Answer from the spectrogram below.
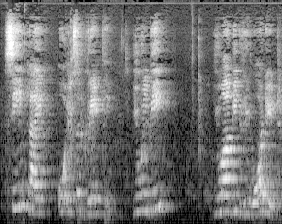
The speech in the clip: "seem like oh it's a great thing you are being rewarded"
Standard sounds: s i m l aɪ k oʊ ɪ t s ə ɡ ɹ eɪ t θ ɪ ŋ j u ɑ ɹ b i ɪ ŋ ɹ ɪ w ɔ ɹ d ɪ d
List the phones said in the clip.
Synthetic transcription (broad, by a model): s i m l aɪ k oʊ ɪ t s ə ɡ ɹ eɪ t t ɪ ŋ j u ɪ l b i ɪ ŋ ɹ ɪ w ɔ ɹ d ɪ d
